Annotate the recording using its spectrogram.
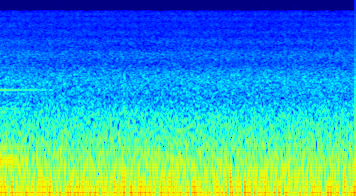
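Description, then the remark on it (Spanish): Steady static hiss opening a psychophony recording fills the whole stretch, a dense, unbroken wash of noise with a slightly rumbling low end and no voices or distinct events. “unas psicofonías muy espeluznantes, psicofonías de mucho miedo que por lo tanto, aviso a enfermos cardíacos, a ciegos, a lactantes y vagabundos que se abstengan absolutamente de oír estas psicofonías espectrales.”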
